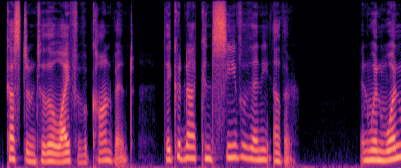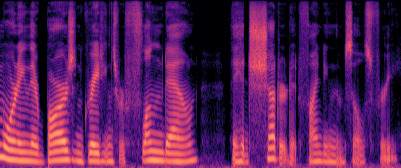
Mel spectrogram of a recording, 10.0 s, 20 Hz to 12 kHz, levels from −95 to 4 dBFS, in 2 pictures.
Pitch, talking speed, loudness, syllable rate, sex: 180 Hz, 190 wpm, -21 LUFS, 5.8 syllables/s, female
